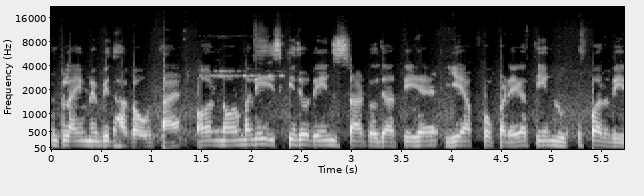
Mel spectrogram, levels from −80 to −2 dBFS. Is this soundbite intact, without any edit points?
no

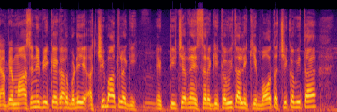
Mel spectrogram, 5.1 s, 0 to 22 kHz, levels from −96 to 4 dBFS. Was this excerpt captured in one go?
no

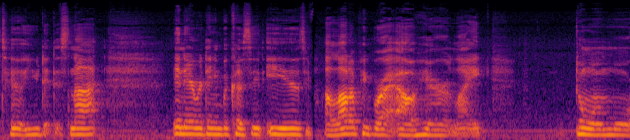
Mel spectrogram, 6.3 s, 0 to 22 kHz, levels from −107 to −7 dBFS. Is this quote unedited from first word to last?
no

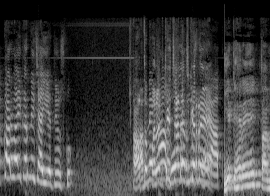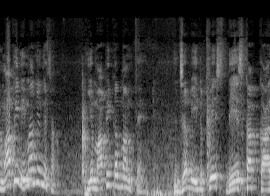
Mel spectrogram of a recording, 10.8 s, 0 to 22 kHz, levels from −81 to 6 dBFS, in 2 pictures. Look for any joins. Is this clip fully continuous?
no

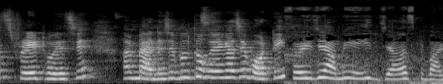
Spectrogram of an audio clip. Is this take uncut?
no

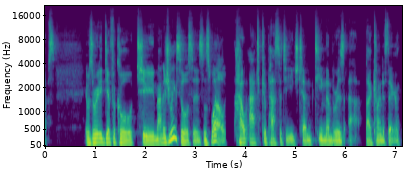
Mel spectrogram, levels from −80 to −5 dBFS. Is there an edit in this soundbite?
yes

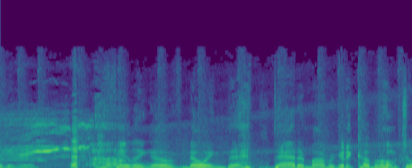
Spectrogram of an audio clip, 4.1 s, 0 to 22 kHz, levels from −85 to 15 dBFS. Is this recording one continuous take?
no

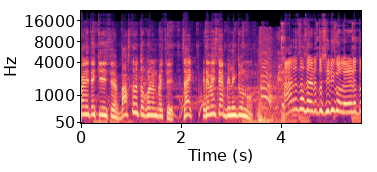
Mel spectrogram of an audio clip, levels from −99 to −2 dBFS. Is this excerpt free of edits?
no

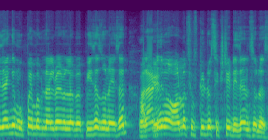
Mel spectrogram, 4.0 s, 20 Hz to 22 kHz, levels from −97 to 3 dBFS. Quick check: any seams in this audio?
no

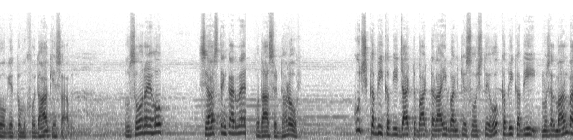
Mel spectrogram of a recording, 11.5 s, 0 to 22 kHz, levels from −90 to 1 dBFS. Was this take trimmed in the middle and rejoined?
yes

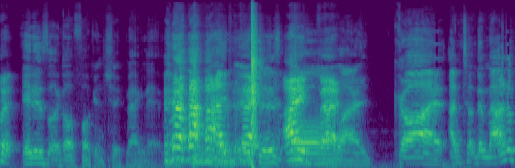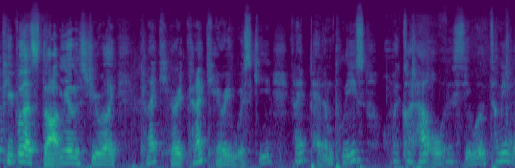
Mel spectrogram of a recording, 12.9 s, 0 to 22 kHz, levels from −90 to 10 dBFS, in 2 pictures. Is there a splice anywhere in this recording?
no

